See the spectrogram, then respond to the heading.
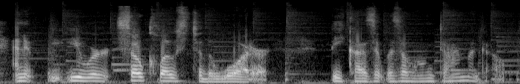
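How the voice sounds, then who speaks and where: Fairly even intonation at a moderate pace, with an American accent and music in the background. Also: woman, very deep, low pitch for a woman. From Miami, Florida. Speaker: art dealer. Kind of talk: interview answer. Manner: candid, conversational.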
